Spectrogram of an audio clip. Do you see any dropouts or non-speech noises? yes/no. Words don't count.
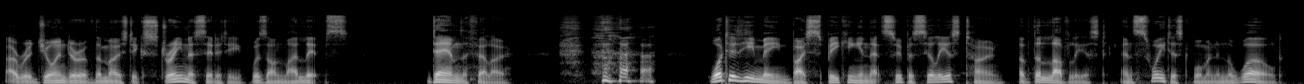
yes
